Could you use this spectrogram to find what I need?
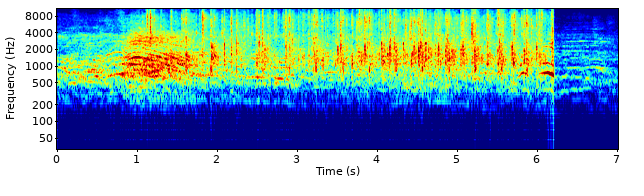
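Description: Spectators clap their hands.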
